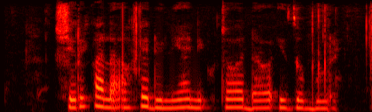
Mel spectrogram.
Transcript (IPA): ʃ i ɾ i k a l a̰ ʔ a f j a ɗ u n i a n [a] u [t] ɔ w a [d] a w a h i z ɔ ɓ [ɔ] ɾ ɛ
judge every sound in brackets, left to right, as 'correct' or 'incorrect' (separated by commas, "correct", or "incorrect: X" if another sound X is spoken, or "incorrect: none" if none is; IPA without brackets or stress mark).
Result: incorrect: i, correct, incorrect: ɗ, incorrect: u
